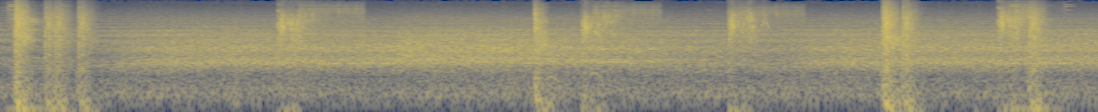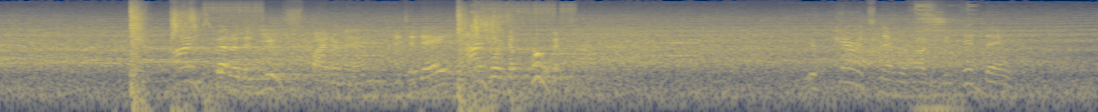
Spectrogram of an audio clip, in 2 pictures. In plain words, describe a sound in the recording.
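A crowd cheers and murmurs steadily.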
